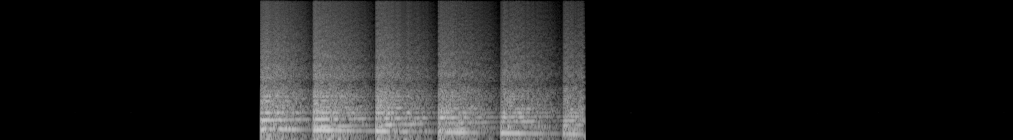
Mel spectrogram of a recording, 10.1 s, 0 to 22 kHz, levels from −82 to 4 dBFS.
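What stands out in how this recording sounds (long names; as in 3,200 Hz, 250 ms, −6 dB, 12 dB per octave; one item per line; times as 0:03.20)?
a buzz of ramps at a fixed pitch in blocks of 64 samples
tremolo saw down 1.6 Hz, depth 95%
aliases and images of a low sample rate 2,200 Hz, jitter 20%
a shimmering, thickened sound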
